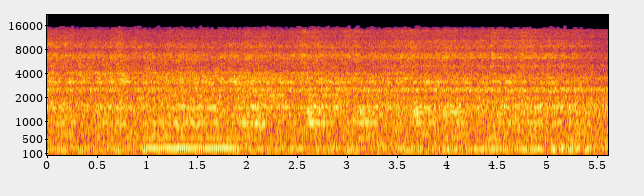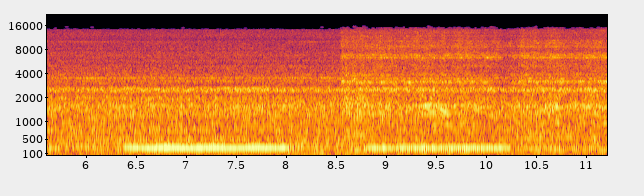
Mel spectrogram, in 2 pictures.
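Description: Stepper motors hum in short bursts as the machine's table moves.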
